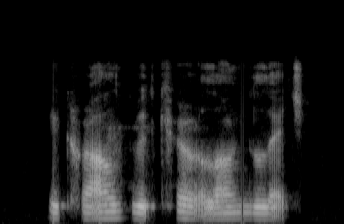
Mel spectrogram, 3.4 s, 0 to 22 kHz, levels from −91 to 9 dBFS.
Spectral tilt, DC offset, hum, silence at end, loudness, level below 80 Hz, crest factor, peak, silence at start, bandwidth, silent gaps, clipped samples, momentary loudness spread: -5 dB/octave; under 0.1%; none; 0.45 s; -30 LUFS; -70 dBFS; 24 dB; -8 dBFS; 0.5 s; 7.4 kHz; none; under 0.1%; 10 LU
